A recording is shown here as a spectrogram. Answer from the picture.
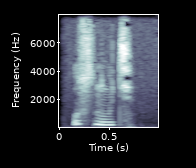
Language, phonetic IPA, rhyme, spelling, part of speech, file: Russian, [ʊsˈnutʲ], -utʲ, уснуть, verb, Ru-уснуть.ogg
- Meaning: 1. to fall asleep, to go to sleep 2. to die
